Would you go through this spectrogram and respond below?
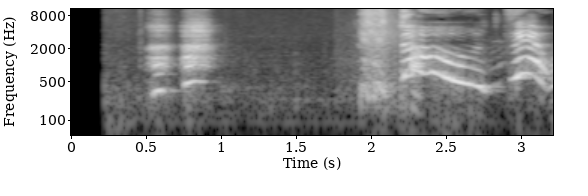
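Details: Puppy sneezing: two quick soft sneezes, then a yelping whine and squeaks.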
